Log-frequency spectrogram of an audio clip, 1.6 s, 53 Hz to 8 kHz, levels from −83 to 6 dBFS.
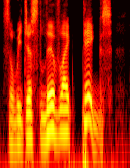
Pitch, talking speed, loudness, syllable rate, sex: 135 Hz, 220 wpm, -18 LUFS, 4.4 syllables/s, male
